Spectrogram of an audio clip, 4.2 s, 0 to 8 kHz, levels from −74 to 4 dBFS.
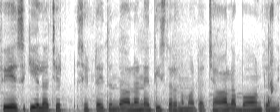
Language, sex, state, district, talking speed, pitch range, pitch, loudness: Telugu, female, Andhra Pradesh, Anantapur, 170 wpm, 180-190 Hz, 185 Hz, -17 LUFS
